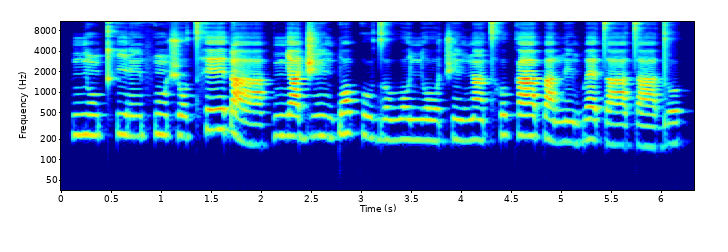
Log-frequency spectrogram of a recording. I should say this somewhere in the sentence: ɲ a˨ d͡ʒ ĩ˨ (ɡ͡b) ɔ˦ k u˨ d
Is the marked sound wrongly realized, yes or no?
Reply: no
